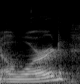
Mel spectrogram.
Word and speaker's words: award: the word award um so award is also something where um the spelling is a little bit misleading here so we have two letter A sounds but we're not saying any a or a or R sound sounds in award um the first letter a is awah sound it's unstressed and so it's going to sound like uh it's going to be very short uh award award and then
